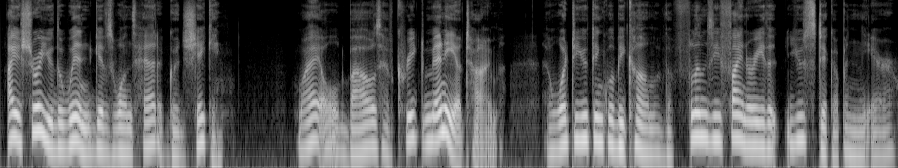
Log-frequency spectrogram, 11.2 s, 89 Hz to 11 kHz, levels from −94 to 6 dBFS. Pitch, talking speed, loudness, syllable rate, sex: 160 Hz, 200 wpm, -18 LUFS, 5.2 syllables/s, female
